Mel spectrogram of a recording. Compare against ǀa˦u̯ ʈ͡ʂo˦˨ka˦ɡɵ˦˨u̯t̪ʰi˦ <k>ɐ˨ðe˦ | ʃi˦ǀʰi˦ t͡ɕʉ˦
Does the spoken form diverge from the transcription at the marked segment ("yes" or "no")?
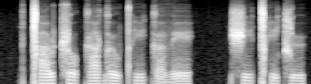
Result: no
